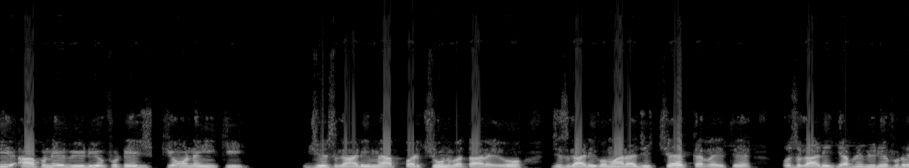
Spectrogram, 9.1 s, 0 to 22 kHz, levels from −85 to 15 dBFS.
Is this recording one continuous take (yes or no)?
yes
